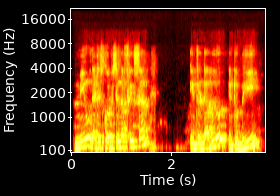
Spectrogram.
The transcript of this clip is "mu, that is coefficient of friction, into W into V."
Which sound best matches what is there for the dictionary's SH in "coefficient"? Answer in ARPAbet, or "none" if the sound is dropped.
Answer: S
